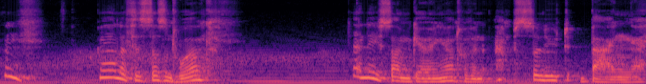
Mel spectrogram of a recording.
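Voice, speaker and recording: A man's voice: on the high side, huge pitch swings, slow, soft background music, exaggerated voice. A man playing a brooding, wry alien time traveller in a fan audio drama, musing aloud to himself. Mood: wry bravado.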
